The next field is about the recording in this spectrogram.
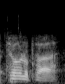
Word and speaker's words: Tonopah: And Tonopah, or I hope I'm pronouncing that right, but yeah, Tonopah.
